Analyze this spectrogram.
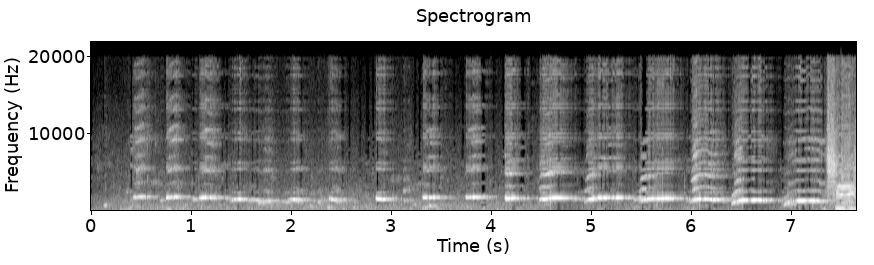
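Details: Jindo dogs, a litter of 18-day-old puppies with their parents, being weighed indoors: rapid high whines, each sliding downward, repeated about twice a second in an uneven run, with soft human voices in the background.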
